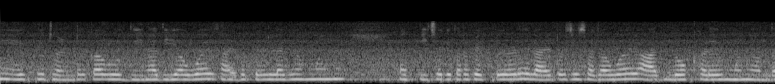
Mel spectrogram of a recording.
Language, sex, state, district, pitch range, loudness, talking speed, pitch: Hindi, female, Chhattisgarh, Sarguja, 225-235 Hz, -20 LUFS, 255 wpm, 230 Hz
